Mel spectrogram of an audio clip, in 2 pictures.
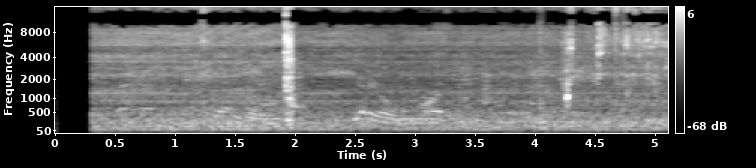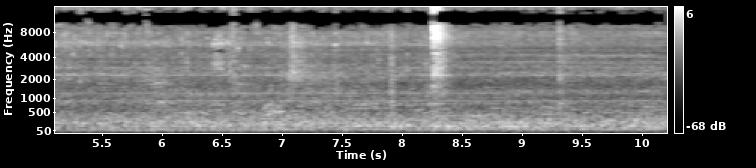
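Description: Steady background noise with faint, indistinct voices, broken by a few sharp clicks about two, four and eight seconds in.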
